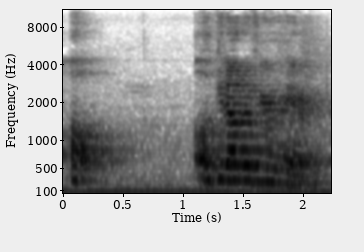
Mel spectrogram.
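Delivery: soft, deflated mumble of apology; meek retreat. Acted. Mother leaving someone alone after being rebuffed, deflated. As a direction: back off quietly, giving up.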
